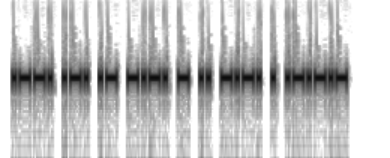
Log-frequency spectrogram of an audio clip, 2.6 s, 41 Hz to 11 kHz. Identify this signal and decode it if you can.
Morse code, heard as a keyed tone, about 50 wpm, 700 Hz. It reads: PRACTICE.
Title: Sentences from Top 1000 Words - Review Part 5 - 50wpm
